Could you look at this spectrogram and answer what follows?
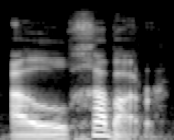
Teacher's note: Khabar is a piece of news, khabar, and it's pronounced in the back of your throat, back of your mouth, really, rather. So we're going to hear the L in alif lam, al-khabar.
